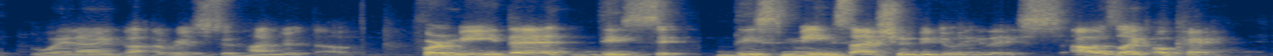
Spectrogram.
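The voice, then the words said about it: Non-native English accent. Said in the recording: “my voice and accent ... I was scared of my English”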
